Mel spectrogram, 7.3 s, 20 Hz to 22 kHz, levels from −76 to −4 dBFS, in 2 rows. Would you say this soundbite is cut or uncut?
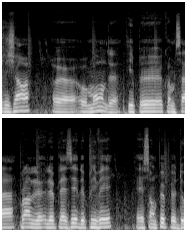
cut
